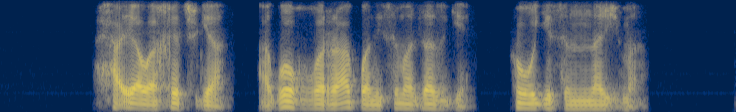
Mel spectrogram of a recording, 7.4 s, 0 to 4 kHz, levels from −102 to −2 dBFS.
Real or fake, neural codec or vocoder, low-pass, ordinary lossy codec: fake; codec, 16 kHz, 16 kbps, FunCodec, trained on Chinese and English, 50 frames a second; 3.6 kHz; Opus, 24 kbps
